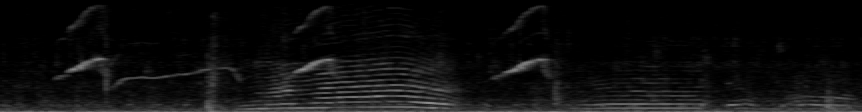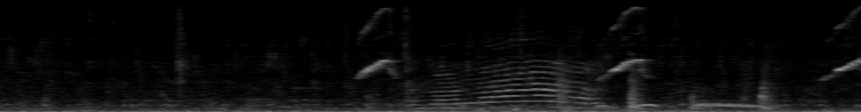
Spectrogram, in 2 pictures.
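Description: Several birds calling: two long, arching calls about a second each, one early and one late, a short steady call in between, and short high rising chirps repeated every couple of seconds.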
